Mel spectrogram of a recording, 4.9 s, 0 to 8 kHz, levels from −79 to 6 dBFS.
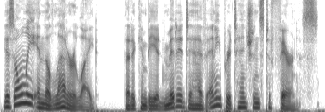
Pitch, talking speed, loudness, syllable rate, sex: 115 Hz, 220 wpm, -18 LUFS, 6.1 syllables/s, male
